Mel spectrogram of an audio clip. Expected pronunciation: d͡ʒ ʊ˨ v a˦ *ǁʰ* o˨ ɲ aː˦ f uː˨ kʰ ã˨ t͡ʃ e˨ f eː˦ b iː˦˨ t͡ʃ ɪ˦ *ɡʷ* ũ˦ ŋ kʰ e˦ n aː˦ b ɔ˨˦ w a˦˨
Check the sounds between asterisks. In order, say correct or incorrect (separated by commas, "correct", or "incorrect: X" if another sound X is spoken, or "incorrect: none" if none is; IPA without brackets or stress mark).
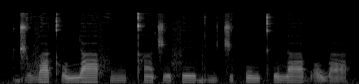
incorrect: kʰ, incorrect: kʷ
